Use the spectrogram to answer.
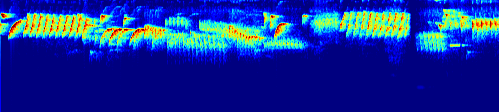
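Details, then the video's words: Dawn chorus of captive canaries, youngsters mixing with adults: dense overlapping high trills, rattling rolls and sharp chirped notes changing pitch every second or so, with a brief pause near the end. "Baderna bagunça de canto estimular filhotes"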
